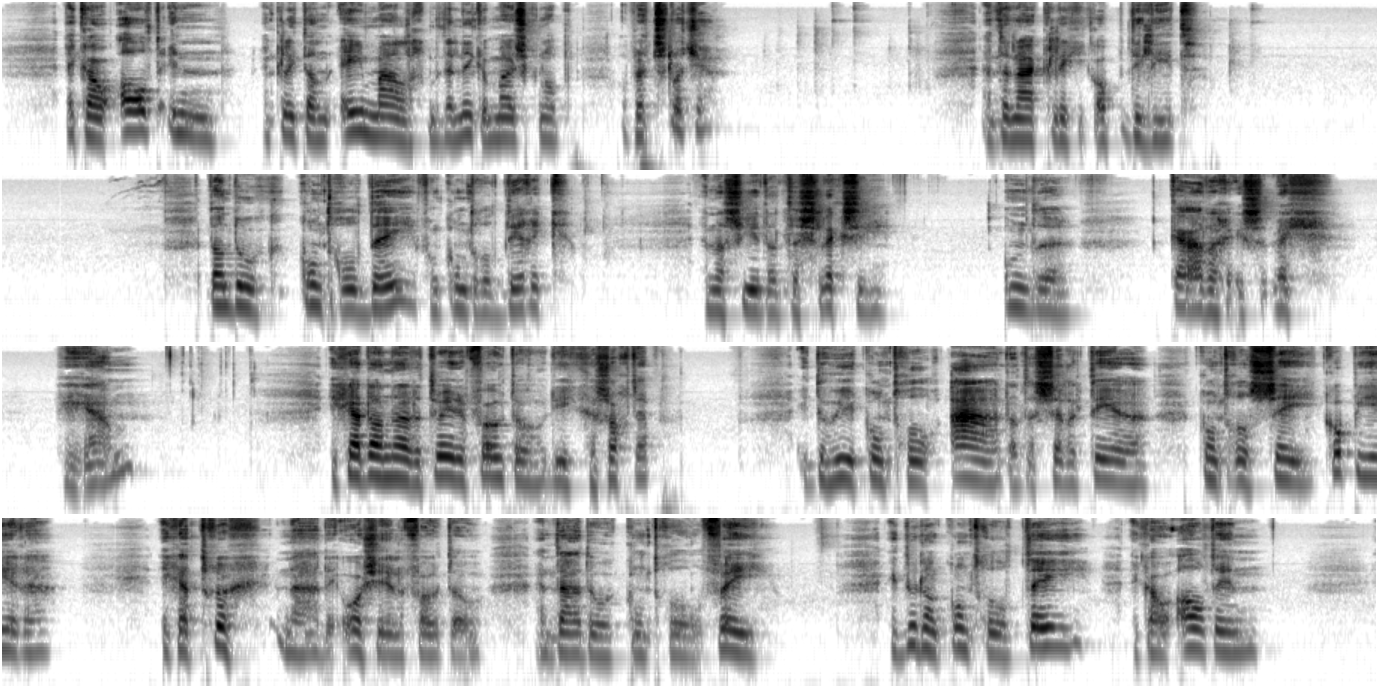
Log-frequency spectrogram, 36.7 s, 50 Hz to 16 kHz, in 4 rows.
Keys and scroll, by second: 4.1 BackSpace, 8.1 Delete, 12.9 ctrl+d, 21.8 BackSpace, 24.7 ctrl+a, 26.8 ctrl+c, 32.2 ctrl+v, 33.8 ctrl+t.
